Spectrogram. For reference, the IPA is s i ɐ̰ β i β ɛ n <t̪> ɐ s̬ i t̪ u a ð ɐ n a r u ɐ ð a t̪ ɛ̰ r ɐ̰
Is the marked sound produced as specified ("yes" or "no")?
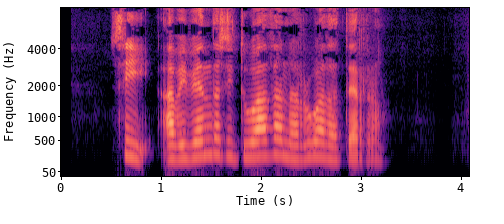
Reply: no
